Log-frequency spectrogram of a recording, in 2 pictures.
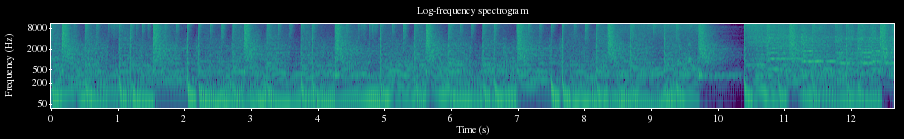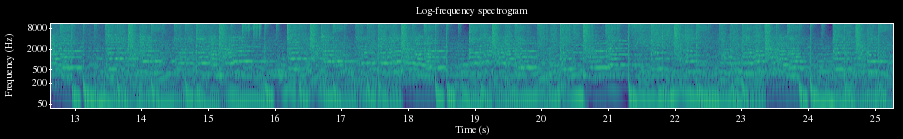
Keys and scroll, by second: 24.3 shift+Up, 24.6 shift+Up.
